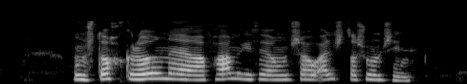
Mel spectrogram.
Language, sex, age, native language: Icelandic, male, 12, Icelandic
